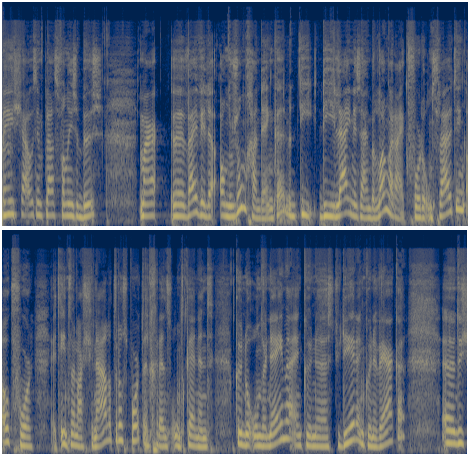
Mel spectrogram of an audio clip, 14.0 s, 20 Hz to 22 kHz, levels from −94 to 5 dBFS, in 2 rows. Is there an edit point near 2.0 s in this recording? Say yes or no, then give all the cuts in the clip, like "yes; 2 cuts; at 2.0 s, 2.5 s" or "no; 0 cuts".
yes; 1 cut; at 2.0 s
